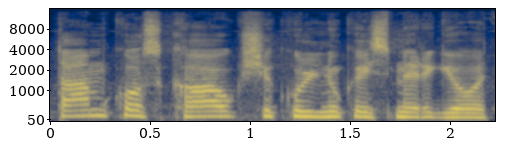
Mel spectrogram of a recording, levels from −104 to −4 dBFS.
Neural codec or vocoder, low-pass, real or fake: none; 14.4 kHz; real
